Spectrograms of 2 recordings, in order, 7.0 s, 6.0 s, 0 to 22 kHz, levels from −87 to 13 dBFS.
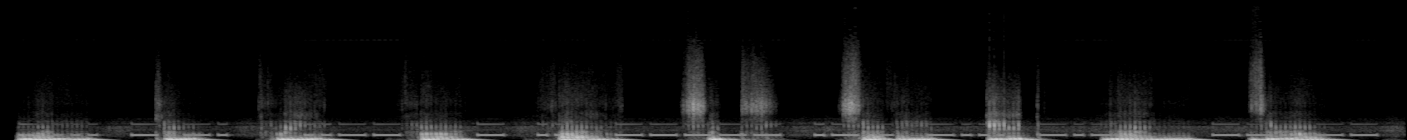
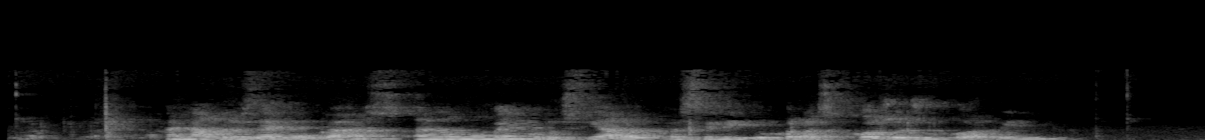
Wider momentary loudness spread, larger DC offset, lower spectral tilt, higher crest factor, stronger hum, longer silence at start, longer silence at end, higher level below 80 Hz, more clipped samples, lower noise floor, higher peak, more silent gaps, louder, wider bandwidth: about the same, 12 LU vs 10 LU; neither; about the same, -8.5 dB/octave vs -8 dB/octave; about the same, 16 dB vs 14 dB; neither; about the same, 0.1 s vs 0.15 s; second, 0.3 s vs 0.7 s; first, -22 dBFS vs -66 dBFS; neither; second, -38 dBFS vs -66 dBFS; first, -2 dBFS vs -10 dBFS; neither; first, -18 LUFS vs -25 LUFS; second, 7.4 kHz vs 9.8 kHz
